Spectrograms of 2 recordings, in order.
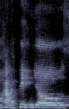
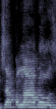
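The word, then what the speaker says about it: jalapeños: gonna stop tequila and the tacos and no jalapenos none of that and what's up everybody calling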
